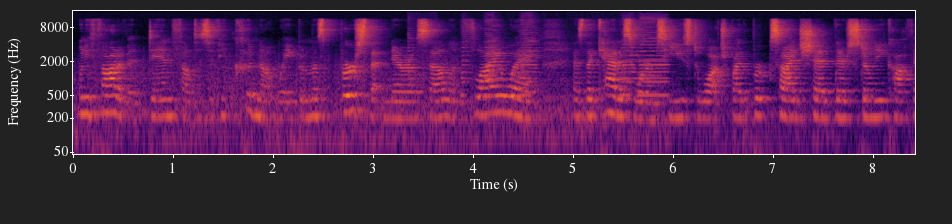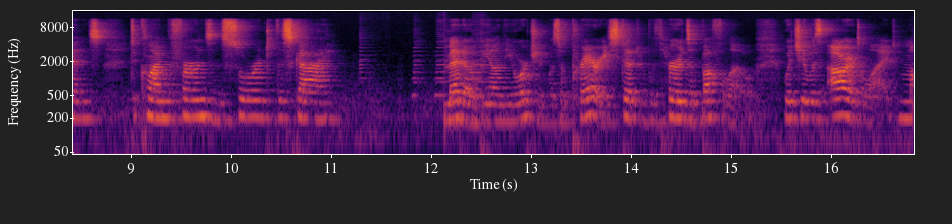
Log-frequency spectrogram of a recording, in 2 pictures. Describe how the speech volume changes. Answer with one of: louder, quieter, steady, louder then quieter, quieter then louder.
steady.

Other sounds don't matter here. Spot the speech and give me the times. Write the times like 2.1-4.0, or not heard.
0.1-11.0, 12.1-16.7.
